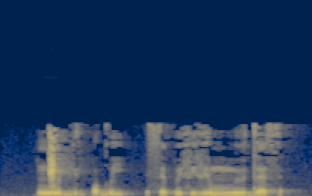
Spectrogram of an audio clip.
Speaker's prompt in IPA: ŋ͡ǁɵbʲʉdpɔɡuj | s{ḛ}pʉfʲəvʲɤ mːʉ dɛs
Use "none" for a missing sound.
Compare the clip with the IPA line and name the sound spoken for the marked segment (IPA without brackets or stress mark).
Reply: e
